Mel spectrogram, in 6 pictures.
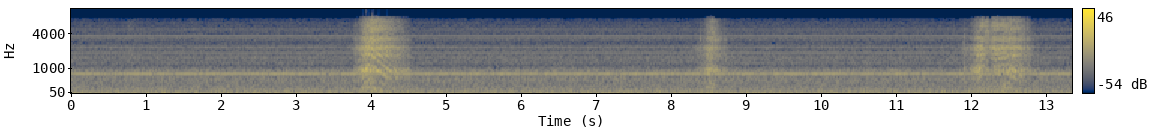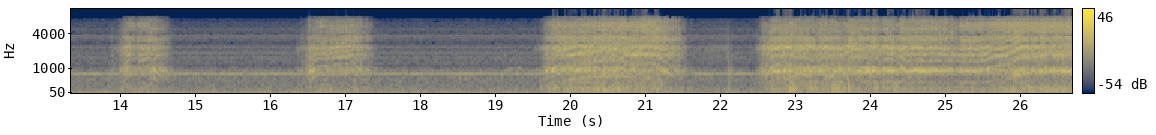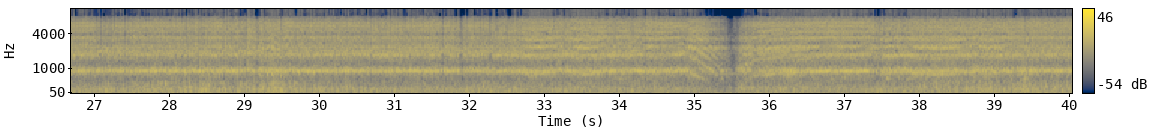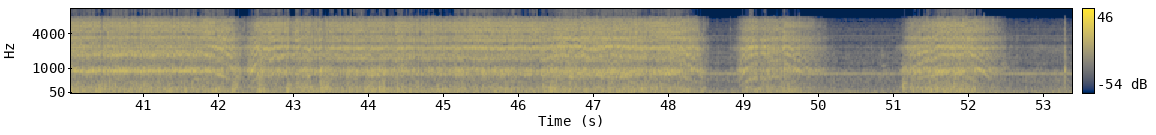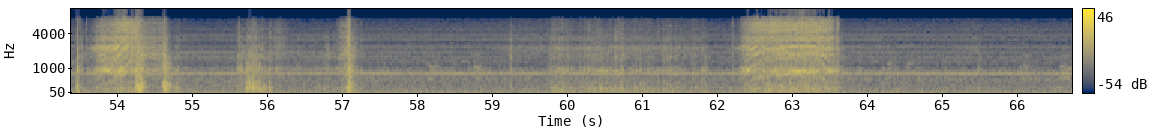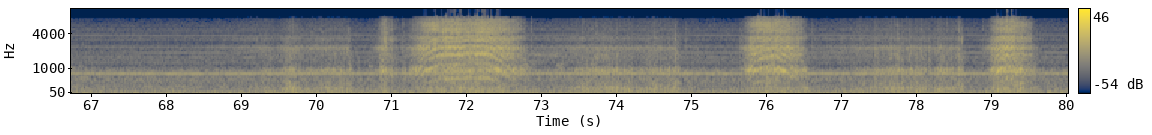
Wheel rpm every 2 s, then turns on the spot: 0, 0, 0, 0, 0, 0, 30, 20, 30, 10, 100, 80, 130, 220, 240, 230, 230, 160, 210, 230, 230, 170, 200, 190, 80, 50, 20, 50, 0, 10, 20, 100, 0, 0, 0, 50, 40, 20, 20, 20.
54-56 60-62 72-74 76-80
